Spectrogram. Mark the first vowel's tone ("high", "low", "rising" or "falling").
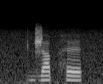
high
